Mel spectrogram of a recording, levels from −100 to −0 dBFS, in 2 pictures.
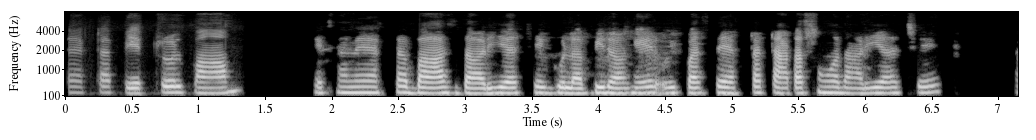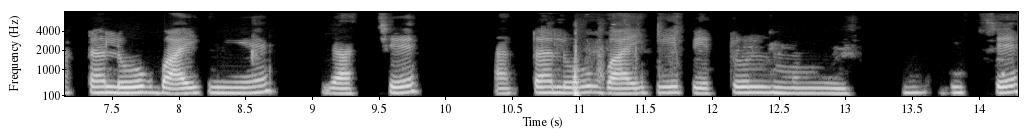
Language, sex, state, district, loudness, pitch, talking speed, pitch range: Bengali, female, West Bengal, Dakshin Dinajpur, -18 LUFS, 195 Hz, 130 wpm, 185-205 Hz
